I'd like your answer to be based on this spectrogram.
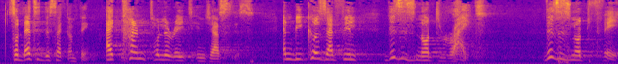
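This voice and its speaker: The voice moves at a very slow pace with very wide pitch swings and long, frequent pauses, over noticeable background noise. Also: woman, high pitch for a woman. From Africa. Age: 70s. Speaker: education advocate. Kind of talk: panel discussion.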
